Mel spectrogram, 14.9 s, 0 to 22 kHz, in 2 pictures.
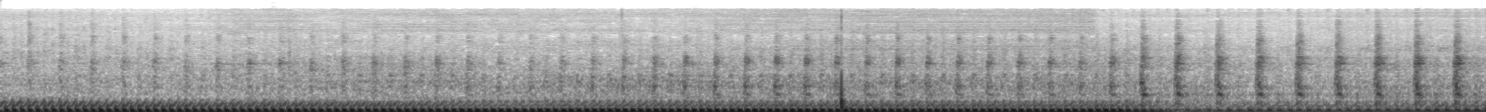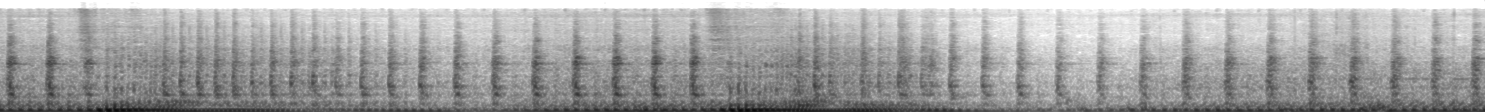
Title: Rod Knock in a 99 Civic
